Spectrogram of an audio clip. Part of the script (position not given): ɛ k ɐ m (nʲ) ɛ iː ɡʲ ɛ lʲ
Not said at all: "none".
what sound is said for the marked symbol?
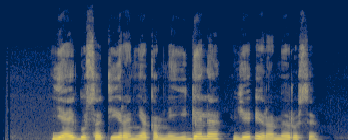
nʲ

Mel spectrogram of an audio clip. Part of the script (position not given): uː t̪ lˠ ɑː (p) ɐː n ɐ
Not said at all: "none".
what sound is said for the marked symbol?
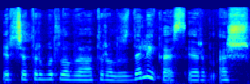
b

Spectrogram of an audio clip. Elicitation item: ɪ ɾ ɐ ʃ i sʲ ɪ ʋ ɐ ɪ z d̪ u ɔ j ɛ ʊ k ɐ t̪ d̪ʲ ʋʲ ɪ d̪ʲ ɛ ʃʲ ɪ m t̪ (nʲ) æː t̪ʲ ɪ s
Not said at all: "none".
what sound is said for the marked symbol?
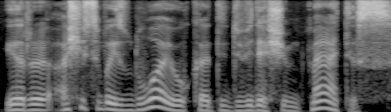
mʲ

